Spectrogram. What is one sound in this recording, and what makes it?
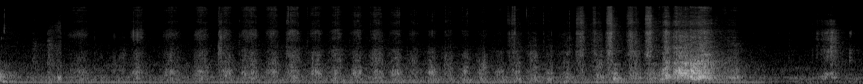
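A knife saws through a crusty bread loaf.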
